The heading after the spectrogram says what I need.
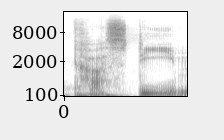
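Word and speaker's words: כַּשְׂדִּים: They were to be taught the literature and language of the Chaldean, or the Kasdim is how you say it in Hebrew.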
